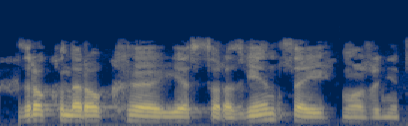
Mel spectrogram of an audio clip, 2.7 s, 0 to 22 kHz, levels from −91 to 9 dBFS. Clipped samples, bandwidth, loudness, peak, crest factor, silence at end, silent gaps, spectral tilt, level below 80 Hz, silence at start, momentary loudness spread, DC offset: under 0.1%; 7.4 kHz; -22 LUFS; -6 dBFS; 16 dB; 0.05 s; none; -3.5 dB/octave; -66 dBFS; 0.1 s; 8 LU; under 0.1%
